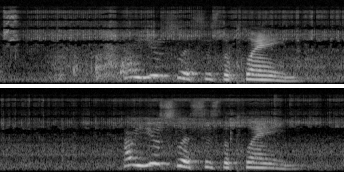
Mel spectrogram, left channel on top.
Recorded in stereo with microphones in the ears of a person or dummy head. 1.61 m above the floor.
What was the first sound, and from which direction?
A woman speaking, 55° right (ahead or behind).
